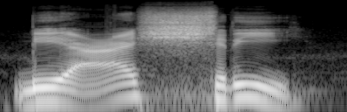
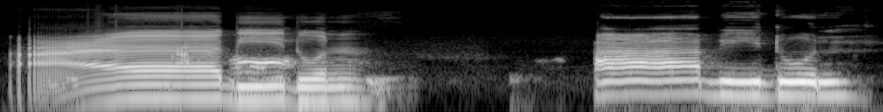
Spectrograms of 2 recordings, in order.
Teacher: Nih, ain itu dari tengah tenggorokan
